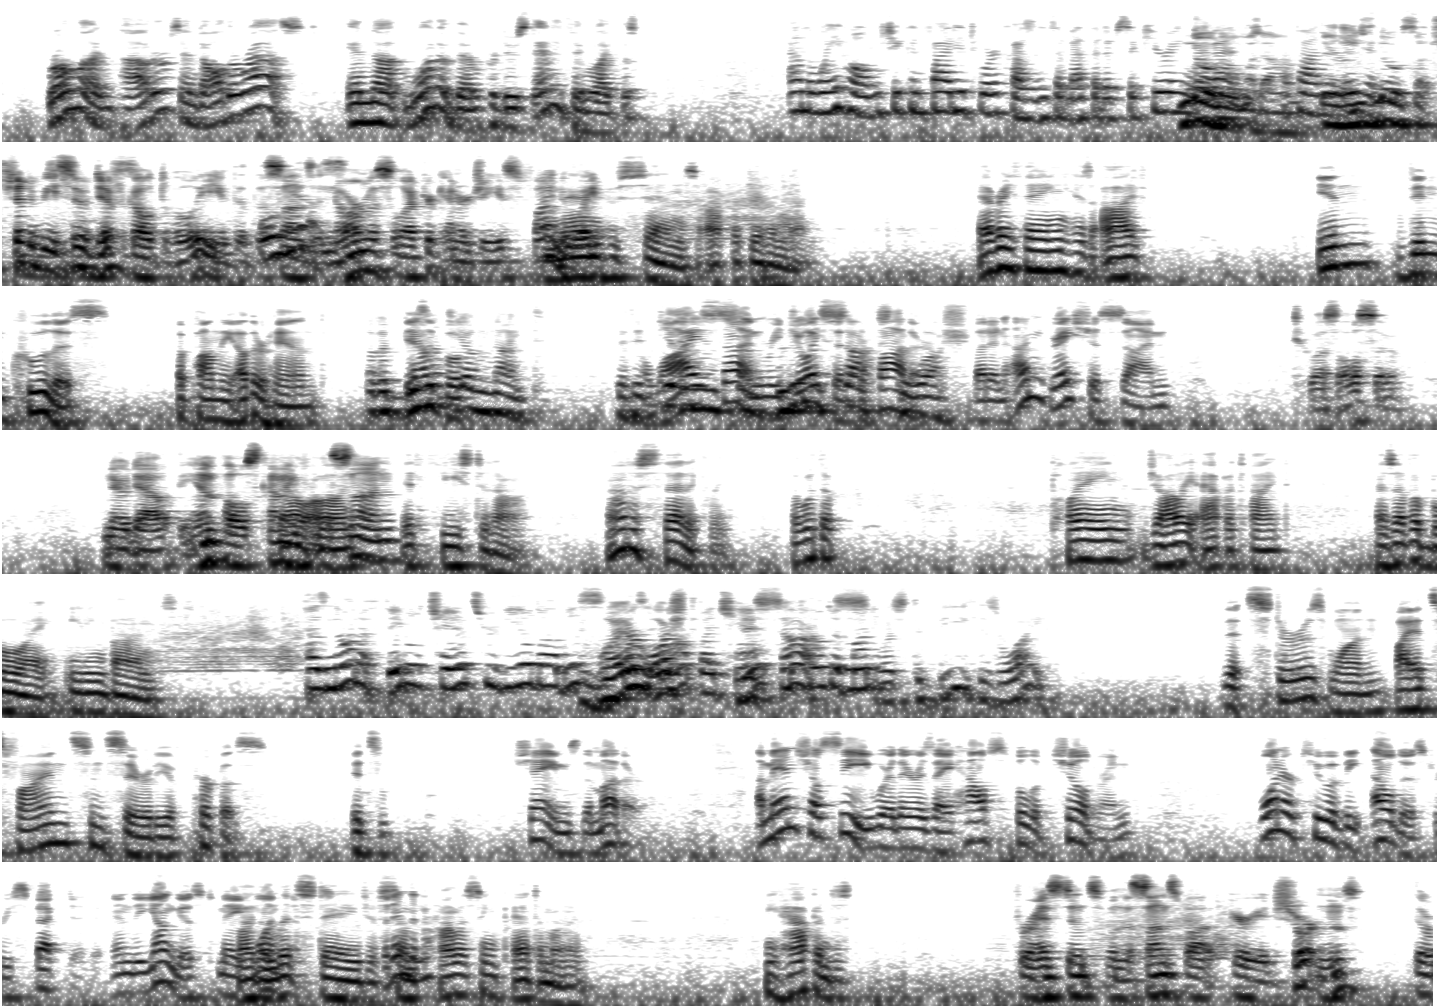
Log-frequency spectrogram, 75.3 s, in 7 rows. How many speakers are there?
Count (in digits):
8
